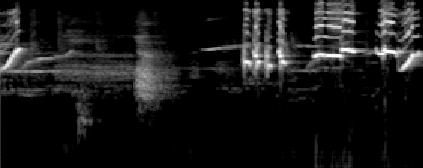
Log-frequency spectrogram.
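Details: Morning song of an Oriental magpie-robin, used to coax young 'trotol' birds to sing; long level whistles and a rasping burst give way to quick choppy notes and sweet sliding whistles.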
